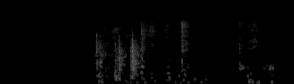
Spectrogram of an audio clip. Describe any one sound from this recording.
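A book page turns with a papery rustle.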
